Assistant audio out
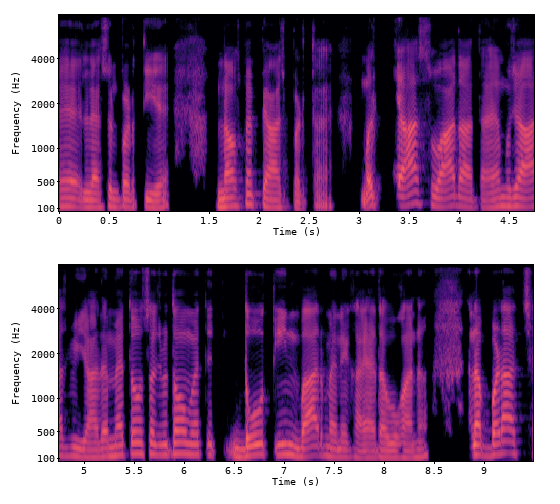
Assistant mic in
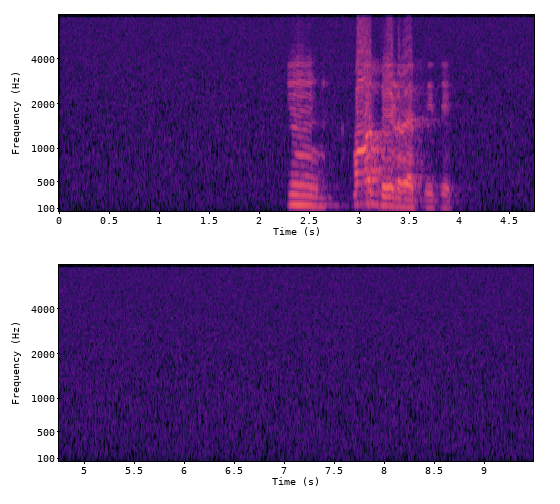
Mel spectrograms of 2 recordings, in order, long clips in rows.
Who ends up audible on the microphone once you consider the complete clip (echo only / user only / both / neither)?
user only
